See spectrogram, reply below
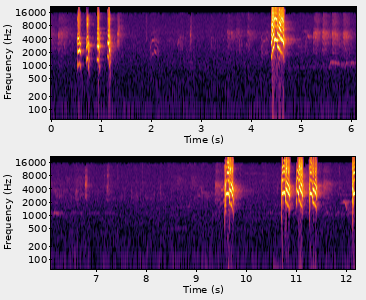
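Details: Male Indian ringneck parakeet, almost two years old, hand-raised on Oahu, Hawaii, gives a quick burst of four harsh squawks, then a lone loud screech, and later a rapid string of sharp, piercing calls with quiet gaps between.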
